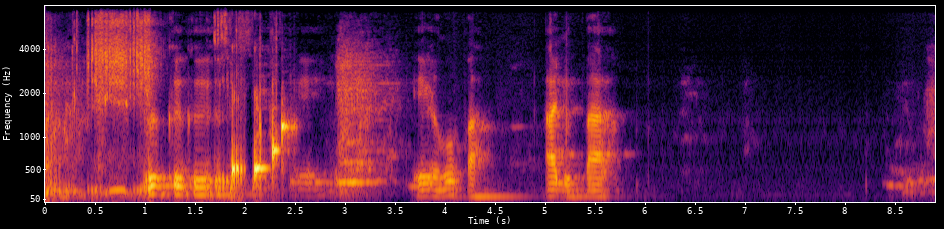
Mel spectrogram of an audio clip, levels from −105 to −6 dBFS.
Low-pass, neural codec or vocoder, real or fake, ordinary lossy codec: 7.2 kHz; codec, 16 kHz, 8 kbps, FunCodec, trained on Chinese and English, 25 frames a second; fake; Opus, 64 kbps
